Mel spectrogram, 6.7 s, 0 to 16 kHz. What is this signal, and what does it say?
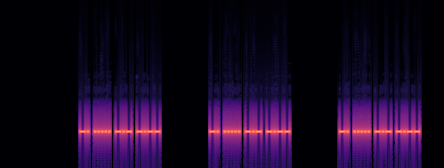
Morse code, heard as a keyed tone, about 44 wpm, 700 Hz. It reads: N5KY N5KY N5KY
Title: Easy Call Signs Repeated 3x - 45wpm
